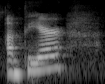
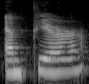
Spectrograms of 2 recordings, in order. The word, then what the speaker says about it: empire: written like the word empire but it's it's pronounced umor um empier or whatever you want to call it waistline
